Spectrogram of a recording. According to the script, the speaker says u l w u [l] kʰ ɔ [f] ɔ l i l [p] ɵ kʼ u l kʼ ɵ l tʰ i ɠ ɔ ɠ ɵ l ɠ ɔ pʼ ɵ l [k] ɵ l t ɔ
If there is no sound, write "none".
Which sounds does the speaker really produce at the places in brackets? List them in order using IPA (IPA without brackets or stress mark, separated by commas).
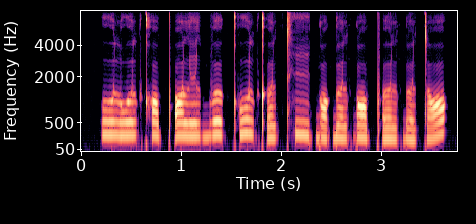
l, pʼ, b, ɠ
